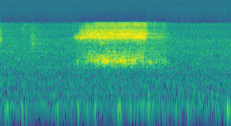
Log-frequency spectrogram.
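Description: A man draws on an e-cigarette with a soft, sizzling hiss.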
